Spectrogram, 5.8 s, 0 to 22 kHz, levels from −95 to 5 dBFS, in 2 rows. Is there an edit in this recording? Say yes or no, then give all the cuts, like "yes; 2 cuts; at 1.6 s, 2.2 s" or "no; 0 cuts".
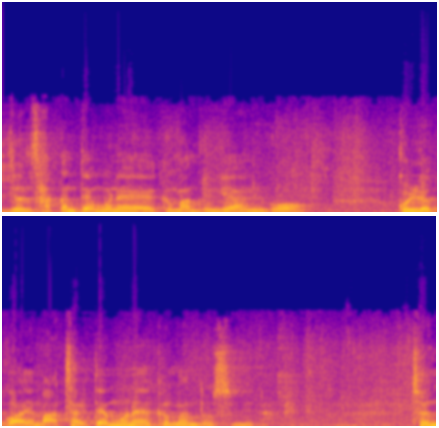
yes; 1 cut; at 3.6 s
